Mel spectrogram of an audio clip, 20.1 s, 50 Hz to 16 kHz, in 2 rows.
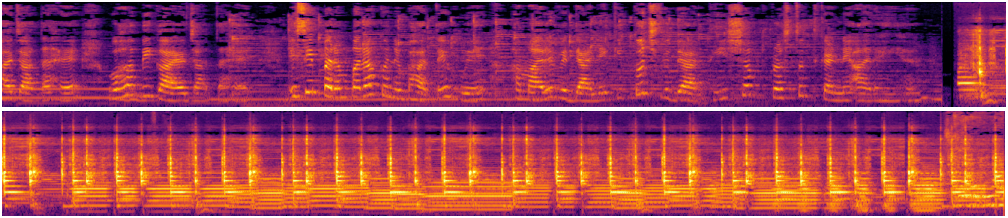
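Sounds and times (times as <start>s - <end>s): melody of held notes: 9.6s - 20.0s
tabla strokes: 9.6s - 20.0s.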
